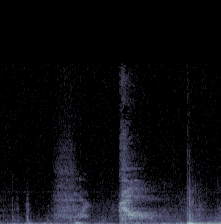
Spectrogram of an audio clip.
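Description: Near silence with two faint, breathy whispers from a person, then a short low knock near the end as the recording device is moved.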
